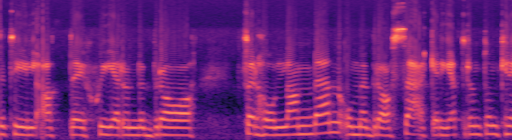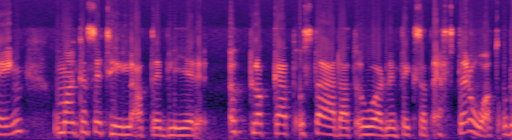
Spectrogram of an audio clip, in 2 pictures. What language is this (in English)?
Swedish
